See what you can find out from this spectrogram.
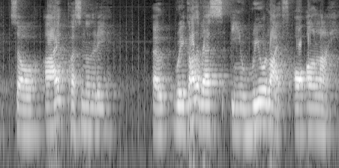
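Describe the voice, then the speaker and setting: A man's flat, monotone voice with audible room echo. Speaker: YouTuber, gun owner. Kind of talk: casual talk-show monologue. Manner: halting, many fillers.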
